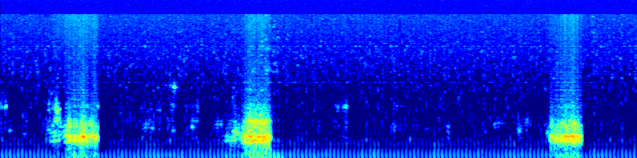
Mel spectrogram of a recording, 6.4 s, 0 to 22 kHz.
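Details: Rutting Carpathian stag in Bucovina, 29 September 2022, breeding season (boncănit): three rough, grunting roar bursts spaced roughly two to three seconds apart over a faint low steady hum.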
